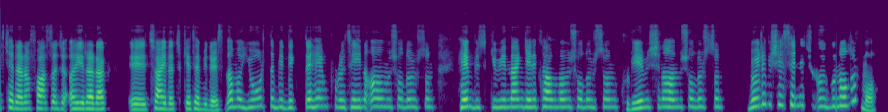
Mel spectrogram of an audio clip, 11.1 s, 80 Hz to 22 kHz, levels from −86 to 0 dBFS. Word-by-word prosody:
kenara 220 -3 +2
fazlaca 215 -1 +1
ayırarak, 205 0 +5 0.2
eee, 185 0 +2
çayla 205 -2 +4
tüketebilirsin 195 -2 -1
ama 270 +1 +2
yoğurtla 270 +2 -3
birlikte 250 +1 0
hem 285 0 -3
proteini 260 -1 -2
almış 275 +1 -2
olursun 270 0 -5 0.3
hem 265 0 +6
bisküvinden 265 +1 0
geri 265 0 +2
kalmamış 265 0 +1
olursun, 265 0 -4
kuruyemişini 250 +6 -1
almış 265 0 +1
olursun. 275 0 -5 0.3
Böyle 290 +9 +1
bir - - -8
şey 345 -1 -3
senin 325 -1 -2
için 320 - -18
uygun 285 +1 -4
olur 315 +10 +2
mu? - - -1
265 Hz, 155 wpm, -26 LUFS, 225-275 Hz, 0.3 s, hem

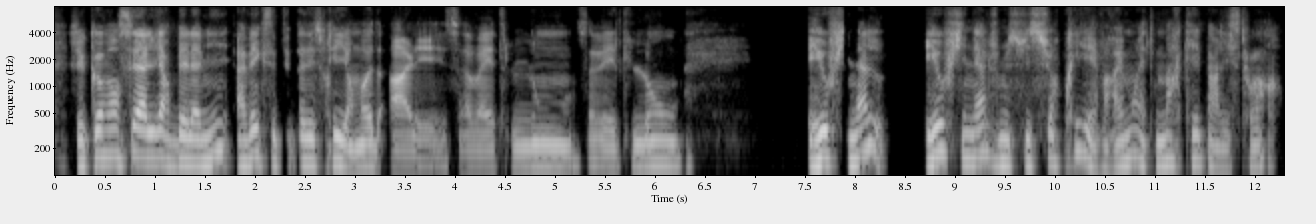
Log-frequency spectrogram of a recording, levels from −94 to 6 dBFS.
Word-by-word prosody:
J'ai 120 -1 -2
commencé 160 +2 +2
à 160 - +11
lire 155 -2 +4
Bel-Ami, 135 +8 +2
avec 135 +5 +1
cet 135 - -7
état 135 - -6
d'esprit 130 -1 +1
en 100 - -1
mode: 110 0 -1
«Allez, 95 0 +1
ça 100 - -9
va 100 0 -5
être 100 +1 -6
long, 110 +1 -3
ça 125 - -13
va - - -10
être 100 0 -8
long». 120 +2 -4 1.3
Et 125 +5 +7
au 160 - +8
final 155 +10 +1 0.4
et 145 +5 +6
au 185 - +3
final 155 +2 +1
je 130 -2 -5
me 130 - +1
suis 120 +2 0
surpris 145 +5 +1
à - - -4
vraiment 115 - -4
être 120 -2 -7
marqué 135 +3 -3
par 125 -7 -6
l'histoire, 100 -1 -8
125 Hz, 175 wpm, -25 LUFS, 110-145 Hz, 1.3 s, à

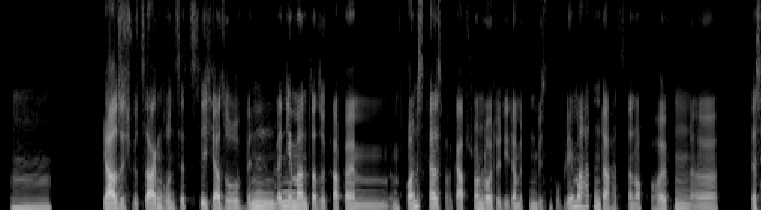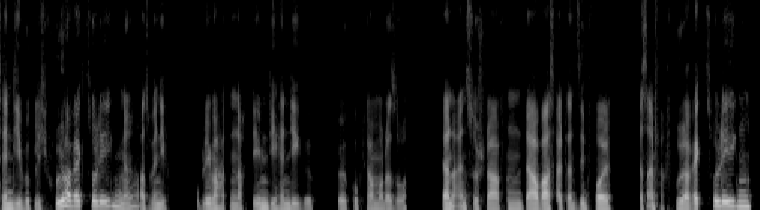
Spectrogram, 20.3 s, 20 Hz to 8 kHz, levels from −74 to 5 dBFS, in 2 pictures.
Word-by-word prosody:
Hm. 155 0 -3 0.7
Ja, 145 -1 +9
also 155 0 +7
ich 150 +1 -6
würde 165 0 -8
sagen 160 +2 +6
grundsätzlich, 155 +3 -3
also 140 0 +1
wenn 170 +1 +3
wenn 170 +2 +4
jemand 175 -2 +5
also 145 +1 -1
gerade 145 +1 -1
beim 130 -2 -2
im 140 -1 -8
Freundeskreis 175 +3 +2
gab 135 +1 +1
es - - -28
schon 150 0 0
Leute, 140 +1 +1
die 135 0 -9
damit 135 0 -3
'n 140 - -5
bisschen 135 +1 -12
Probleme 160 +8 0
hatten, 185 -4 -3
da 140 -1 +1
hat 150 -1 -12
es 145 - -31
dann 140 -1 -4
auch 135 0 -5
geholfen, 140 -1 -3
äh, 130 +1 -3 0.4
das 145 +1 -3
Handy 140 -1 +1
wirklich 140 -1 -7
früher 210 +4 +6
wegzulegen, 200 0 +1
ne? 175 +7 -4
Also, 145 0 -5
wenn 140 - -2
die 140 - -2
f 135 - -16 0.3
Probleme 155 +3 -1
hatten, 150 -2 -8
nachdem 140 +4 -2
die 150 -1 -5
Handy 150 0 -3
ge 145 0 -10 0.3
geguckt 145 +3 -8
haben 145 -1 -5
oder 140 0 -4
so, 145 +1 -10 0.5
dann 145 -1 +4
einzuschlafen, 140 -1 -4
da 140 +1 +4
war 140 0 +7
es 145 - -4
halt 140 -2 -5
dann 135 -1 -3
sinnvoll, 140 -1 +1 0.3
das 140 -1 -8
einfach 140 +1 -5
früher 145 -3 0
wegzulegen. 195 +4 +4
145 Hz, 190 wpm, -24 LUFS, 140-160 Hz, 0.7 s, Ja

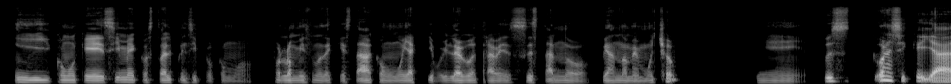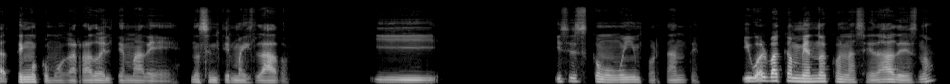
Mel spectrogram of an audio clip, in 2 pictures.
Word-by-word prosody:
Y 100 -2 -2
como 100 -1 -6
que 95 -1 +4
si 110 - -3
me 105 -1 -2
costó - - -12
al 95 - -2
principio - - -15
como 80 -3 -21 0.2
por - - -9
lo 100 - -1
mismo 95 +1 -9
de 90 - -8
que - - -14
estaba - - -1
como 90 -1 -11
muy 90 +1 -6
activo 85 -1 -6
y - - -9
luego 90 +2 0
otra 90 -2 -6
vez 85 0 -5
estando 85 -2 -8
cuidándome 90 -2 -5
mucho, 85 +3 -4 0.9
eh, 85 -3 -13 0.2
pues, 150 0 0 0.2
ahora 195 -2 +6
sí - - +1
que - - 0
ya - - +8
tengo 115 -1 +3
como 95 -2 -7
agarrado 95 +1 0
el 95 -1 -3
tema 95 -1 -3
de 80 -2 -6
no 110 - -4
sentirme 100 -1 0
aislado. 90 -1 +1 0.8
Y 105 -3 -1 1.2
y 135 - -2
eso 145 +2 -4
es 140 - 0
como 120 -5 +2
muy 110 +1 +1
importante. 100 -2 -6 0.4
Igual 80 - +5
va 170 0 +10
cambiando 140 -4 +6
con 120 -4 0
las 110 +1 -3
edades, 105 0 +2
¿no? 135 +9 -5
95 Hz, 170 wpm, -25 LUFS, 90-110 Hz, 1.2 s, va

